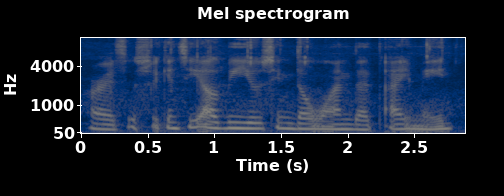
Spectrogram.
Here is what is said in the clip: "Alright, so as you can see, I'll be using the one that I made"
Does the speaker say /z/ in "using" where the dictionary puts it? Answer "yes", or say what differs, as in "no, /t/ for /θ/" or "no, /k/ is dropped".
no, /s/ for /z/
